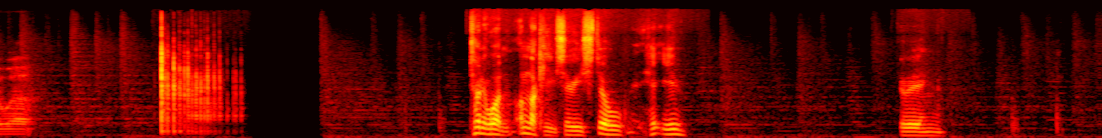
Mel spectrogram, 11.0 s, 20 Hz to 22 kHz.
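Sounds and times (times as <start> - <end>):
dice clattering onto a hard tabletop during a game: 1.6 - 2.5
speech: 4.7 - 7.0, 9.0 - 9.6.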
